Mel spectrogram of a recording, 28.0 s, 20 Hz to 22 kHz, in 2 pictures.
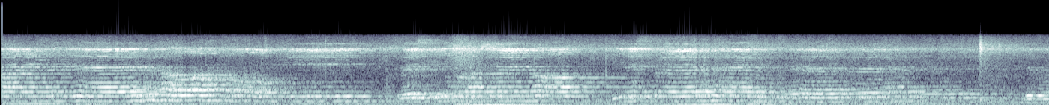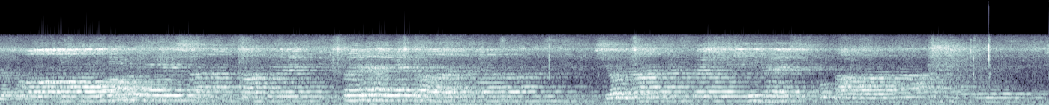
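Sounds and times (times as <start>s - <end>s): men singing liturgical chant: 0.0s - 27.9s.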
